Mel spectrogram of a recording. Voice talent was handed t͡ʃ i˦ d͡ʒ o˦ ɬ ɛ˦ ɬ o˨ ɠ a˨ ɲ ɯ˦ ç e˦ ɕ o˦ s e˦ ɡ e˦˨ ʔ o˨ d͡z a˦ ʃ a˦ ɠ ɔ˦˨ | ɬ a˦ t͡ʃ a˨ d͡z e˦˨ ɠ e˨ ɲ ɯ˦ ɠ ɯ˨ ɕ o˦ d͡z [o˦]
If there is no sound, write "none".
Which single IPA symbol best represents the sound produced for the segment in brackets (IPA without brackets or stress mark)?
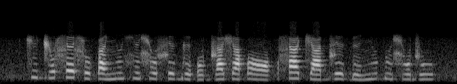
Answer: u˦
